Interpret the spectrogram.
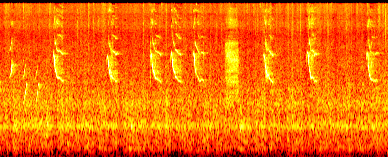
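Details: Long-tailed shrike song used as a lure for other shrikes: a series of loud, sharply downslurred whistled notes, often in doubled or tripled groups, repeated irregularly, with a steady background hum.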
